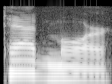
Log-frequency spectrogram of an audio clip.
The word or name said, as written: Tadmor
